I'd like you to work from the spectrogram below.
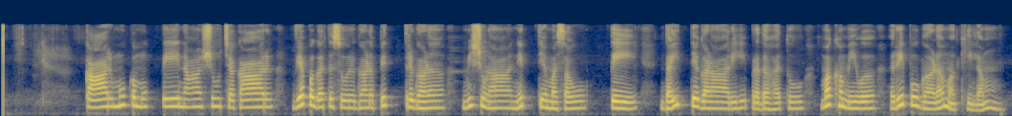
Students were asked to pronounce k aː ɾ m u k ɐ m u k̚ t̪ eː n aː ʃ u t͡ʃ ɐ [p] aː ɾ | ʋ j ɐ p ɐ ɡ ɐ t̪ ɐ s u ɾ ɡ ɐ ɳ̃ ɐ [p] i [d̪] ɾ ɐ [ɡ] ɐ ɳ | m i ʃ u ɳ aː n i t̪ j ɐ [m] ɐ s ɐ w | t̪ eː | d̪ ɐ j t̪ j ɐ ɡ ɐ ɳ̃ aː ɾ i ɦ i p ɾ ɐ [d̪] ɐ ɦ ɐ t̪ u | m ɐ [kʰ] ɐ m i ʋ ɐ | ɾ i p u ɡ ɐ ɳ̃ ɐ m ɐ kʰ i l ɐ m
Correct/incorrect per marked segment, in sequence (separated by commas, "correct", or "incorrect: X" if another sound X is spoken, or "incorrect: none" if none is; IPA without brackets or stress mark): incorrect: k, correct, incorrect: t̪, correct, correct, correct, correct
